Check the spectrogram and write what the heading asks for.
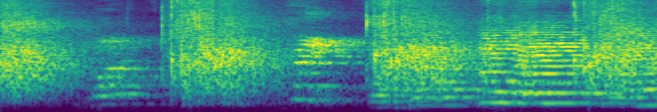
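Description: Jazz big band starting a tune: a steady beat of clap-like hits, about one every two-thirds of a second, with short vocal shouts between them. The horns come in with held notes about one and a half seconds in.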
